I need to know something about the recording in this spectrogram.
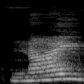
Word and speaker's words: naive: एक ये है NAIVE, इसे नाइव पढ़ा जाएगा, इसका प्रोनाउंसिएशन क्या होगा, नाइव। कुछ बुक्स में मिसप्रिंट हो गया, नेव लिख रखा है, हो सकता है, लेकिन इसका सही प्रोनाउंसिएशन है नाइव, नाइव।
